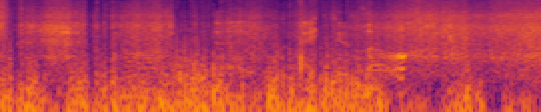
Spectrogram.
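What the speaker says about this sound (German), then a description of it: "Hier im Norden geht ein rauer Wind." Rough, cold wind on the North Sea coast at Cuxhaven in northern Germany, with snow starting, buffets the microphone in a loud, continuous low roar that gusts throughout.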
